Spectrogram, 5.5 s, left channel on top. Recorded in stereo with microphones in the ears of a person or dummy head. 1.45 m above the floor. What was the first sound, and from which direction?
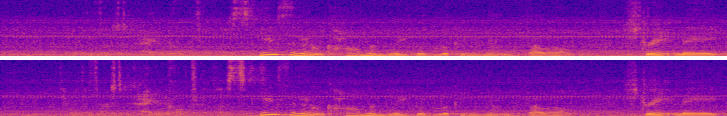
A man speaking, 70° right (ahead or behind).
